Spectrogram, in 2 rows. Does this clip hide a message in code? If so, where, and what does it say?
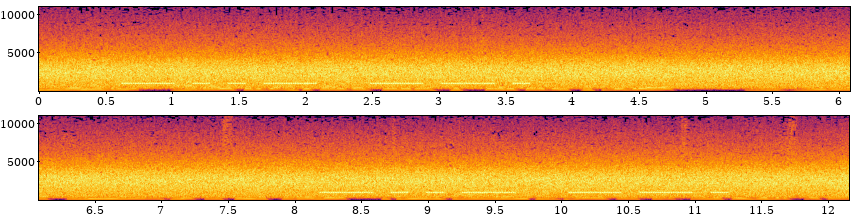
Yes: Morse code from 0.6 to 11.3 s, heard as a keyed tone, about 9 wpm, 1020 Hz, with radio hiss, a squelch burst at the end and speech in Kannada. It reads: XG XG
